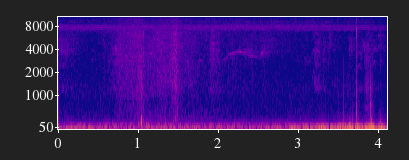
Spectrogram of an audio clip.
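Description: Wind rumbling on the microphone during outdoor handheld filming, swelling near the end with a few clicks and knocks. A short faint bird chirp comes about halfway through, over a thin steady high tone.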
